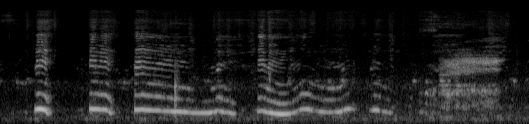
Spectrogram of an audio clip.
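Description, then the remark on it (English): A voice imitates a hungry baby bird with a string of high, whiny, wavering cries and whimpers, rising and falling in pitch, ending in a short breathy, noisy squeal. “Okay, so uh, so you get down, and then um, the the little the little bird uh says uh.”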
